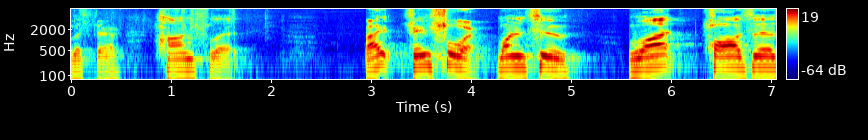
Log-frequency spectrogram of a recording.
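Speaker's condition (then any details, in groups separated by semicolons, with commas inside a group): Tongue cancer surgery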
